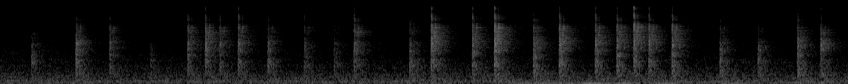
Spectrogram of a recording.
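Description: Chalk writing on a chalkboard: an irregular run of short, sharp taps and scrapes as the strokes are made, several a second, thickest in the middle.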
